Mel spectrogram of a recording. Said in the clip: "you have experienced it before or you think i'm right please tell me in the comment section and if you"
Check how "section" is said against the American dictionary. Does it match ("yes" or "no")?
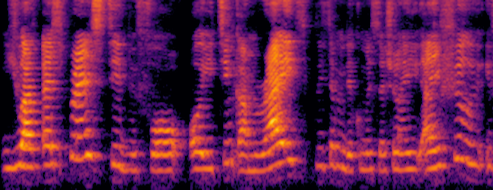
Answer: no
